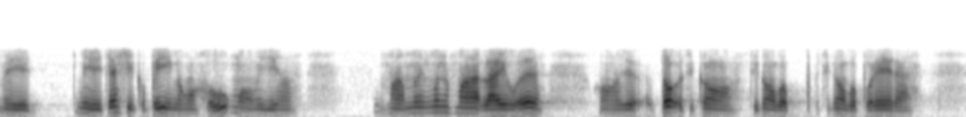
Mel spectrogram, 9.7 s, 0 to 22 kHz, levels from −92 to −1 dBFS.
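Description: Throughout the speech, the signal has passed through the GSM full-rate codec, which rebuilds the voice from a vocal-tract model driven by evenly spaced excitation pulses and keeps only part of the excitation detail. The plainly audible damage fits the 13 kbps GSM full-rate scheme: a buzzy, gravelly roughness. The audio is also confined to a telephone band of 300 Hz to 3.6 kHz, so it sounds thin and lacks both low body and upper brightness.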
